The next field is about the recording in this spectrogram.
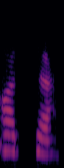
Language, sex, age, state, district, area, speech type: Maithili, female, 30-45, Bihar, Purnia, rural, conversation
